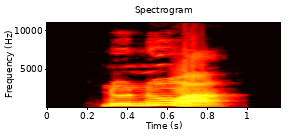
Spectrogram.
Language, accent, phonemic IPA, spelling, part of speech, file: Swahili, Kenya, /nuˈnu.ɑ/, nunua, verb, Sw-ke-nunua.flac
- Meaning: to buy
